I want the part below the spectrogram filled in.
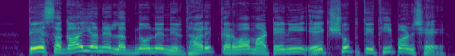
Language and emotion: Gujarati, neutral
